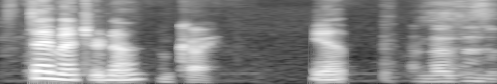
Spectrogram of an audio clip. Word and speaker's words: Dimetrodon: a dimetrodon diameter of some kind is that pronounced dimetrodon okay yep and this is a bird i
